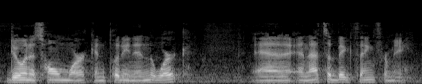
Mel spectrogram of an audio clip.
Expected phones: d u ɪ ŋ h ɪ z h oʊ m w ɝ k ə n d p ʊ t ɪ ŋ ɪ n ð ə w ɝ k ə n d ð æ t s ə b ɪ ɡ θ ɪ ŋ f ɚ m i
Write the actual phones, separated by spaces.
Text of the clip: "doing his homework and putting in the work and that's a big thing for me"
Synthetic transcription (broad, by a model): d u ɪ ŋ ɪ s h oʊ m w ɝ k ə n p ʊ t ɪ ŋ ɪ n ð ə w ɝ k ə n ð æ t s ə b ɪ ɡ θ ɪ ŋ f ɚ m i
